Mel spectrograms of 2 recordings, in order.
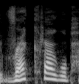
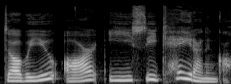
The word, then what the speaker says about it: wreck: 특히 이 wreck라고 발음을 하는 단어의 경우는 철자가 W R E C K라는 거. – Yes. 예, A가 빠진다는 거. – wreck.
